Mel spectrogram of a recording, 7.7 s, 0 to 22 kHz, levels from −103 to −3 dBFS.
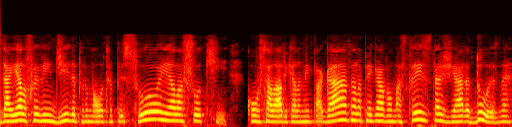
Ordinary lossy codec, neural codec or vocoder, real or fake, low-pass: AAC, 32 kbps; codec, 16 kHz, 4.8 kbps, FACodec; fake; 7.2 kHz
